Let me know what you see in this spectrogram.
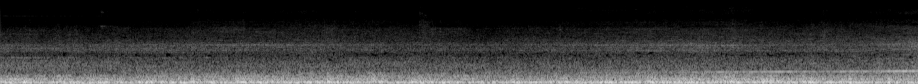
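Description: Trenord double-deck electric passenger train running past on the nearest track: a loud, steady rumble of its wheels on the rails. From about six seconds in, a faint whine slowly rises in pitch and grows louder.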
